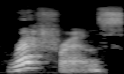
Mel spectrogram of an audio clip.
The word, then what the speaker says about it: reference: but it changes in reference where the first e is no longer a schwa because it's stressed and it has the red vowel and everything else is a schwa reference so remember know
